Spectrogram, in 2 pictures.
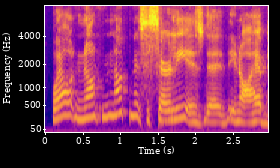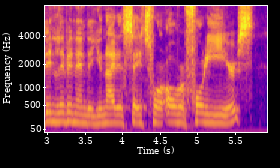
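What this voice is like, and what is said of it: Slight foreign accent. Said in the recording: “I'm detecting a bit of an accent there.”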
